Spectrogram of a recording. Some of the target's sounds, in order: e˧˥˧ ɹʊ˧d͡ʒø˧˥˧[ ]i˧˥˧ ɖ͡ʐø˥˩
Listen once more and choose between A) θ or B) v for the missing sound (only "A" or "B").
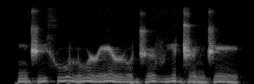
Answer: B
